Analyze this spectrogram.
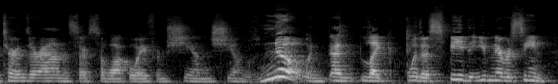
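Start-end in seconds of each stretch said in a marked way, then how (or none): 2.6-3.1 loud, high outburst; acted cry of refusal; sudden shout. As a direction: shout it to stop someone. Shion shouts, then shoves the guy.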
